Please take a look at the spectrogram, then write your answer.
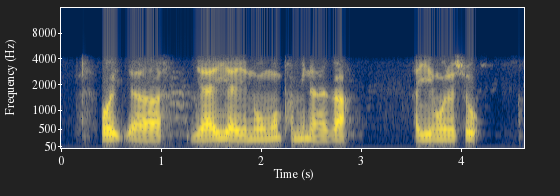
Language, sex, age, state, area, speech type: Manipuri, male, 30-45, Manipur, urban, conversation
